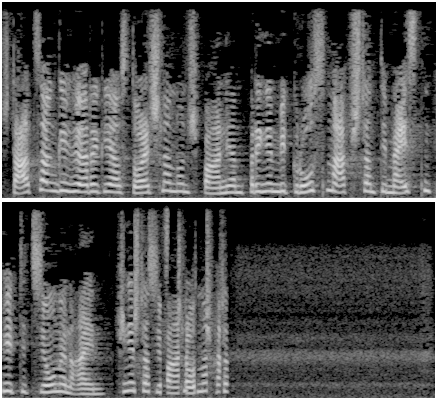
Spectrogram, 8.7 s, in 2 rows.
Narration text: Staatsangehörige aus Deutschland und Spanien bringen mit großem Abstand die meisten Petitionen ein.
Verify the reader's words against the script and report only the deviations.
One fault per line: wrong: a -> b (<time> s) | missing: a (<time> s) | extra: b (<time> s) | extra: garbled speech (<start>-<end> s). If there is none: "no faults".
extra: garbled speech (5.4-6.6 s)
